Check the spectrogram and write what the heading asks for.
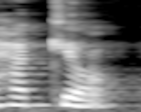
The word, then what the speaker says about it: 학교: của kyo thì chúng ta sẽ có là hakyo hakyo được chưa ạ? Hakyo rồi chorop hako ha hakyo nghĩa là trường học trường học hakyo chorop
